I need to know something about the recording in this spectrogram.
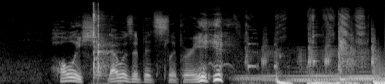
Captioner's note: clang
